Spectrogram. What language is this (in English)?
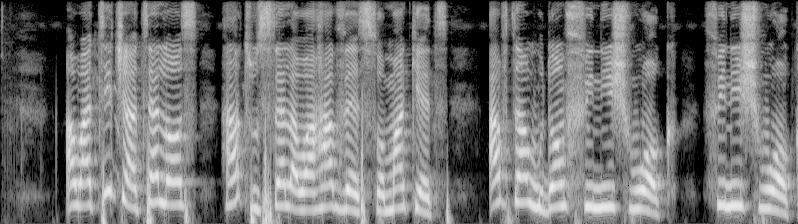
Nigerian Pidgin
